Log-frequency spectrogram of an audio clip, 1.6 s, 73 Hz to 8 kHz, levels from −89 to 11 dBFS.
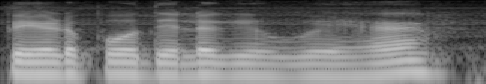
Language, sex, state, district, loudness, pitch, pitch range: Hindi, male, Uttar Pradesh, Shamli, -17 LUFS, 125 Hz, 115-130 Hz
